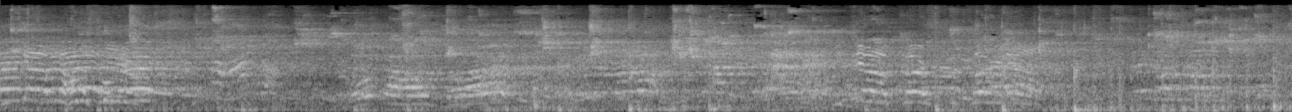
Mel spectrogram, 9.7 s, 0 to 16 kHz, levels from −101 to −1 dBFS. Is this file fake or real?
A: real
